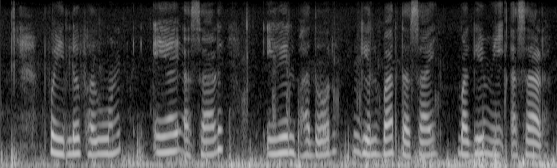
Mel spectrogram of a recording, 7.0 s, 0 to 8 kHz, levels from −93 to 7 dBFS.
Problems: constant background noise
